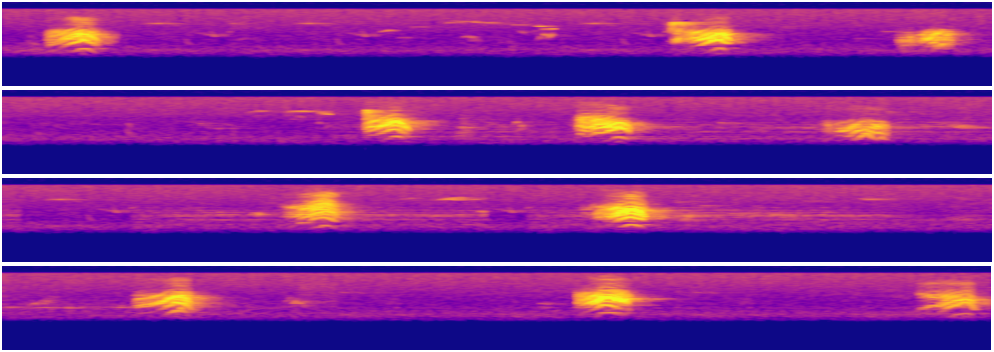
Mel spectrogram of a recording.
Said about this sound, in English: The brambling's wheezy song is similar to that of the greenfinch. It is a chuck-chuck sound, followed by a rasping zweek. It sounds a bit like the bird is saying bubble and squeak.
